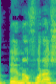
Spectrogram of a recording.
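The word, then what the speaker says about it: Ctenophora: দেখো, টেনোফোরা শুরু কিন্তু সি দিয়ে, উচ্চারণ কিন্তু টি দিয়ে।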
